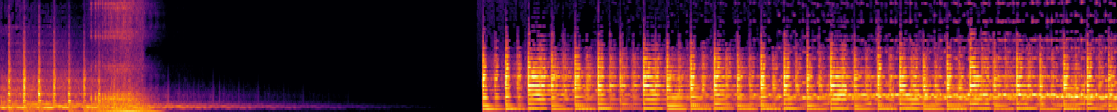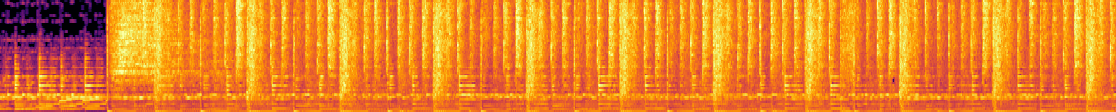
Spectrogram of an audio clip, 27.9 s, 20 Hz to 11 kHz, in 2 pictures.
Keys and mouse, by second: 0.0-6.1 drag, 6.8-10.0 drag, 12.0-13.0 drag, 14.3 click, 15.5-16.5 drag, 18.5-21.8 drag, 22.1-23.7 drag, 23.9-25.7 drag, 26.2-27.2 drag.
